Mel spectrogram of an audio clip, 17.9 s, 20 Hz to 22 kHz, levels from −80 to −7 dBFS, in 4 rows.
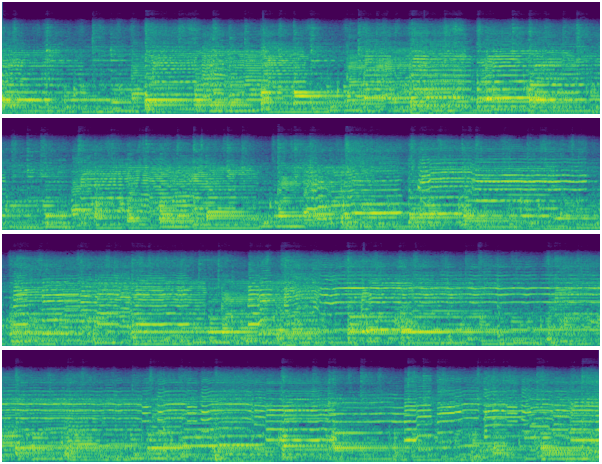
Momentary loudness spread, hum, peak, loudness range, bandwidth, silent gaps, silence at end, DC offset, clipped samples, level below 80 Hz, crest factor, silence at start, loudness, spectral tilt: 4 LU; none; 0 dBFS; 1 LU; 15 kHz; none; 0 s; under 0.1%; under 0.1%; -40 dBFS; 16 dB; 0 s; -14 LUFS; -3 dB/octave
